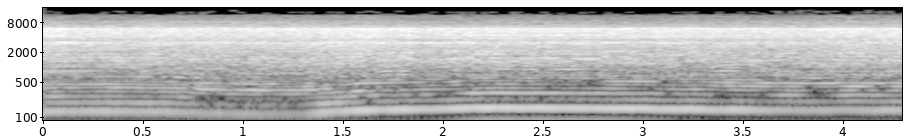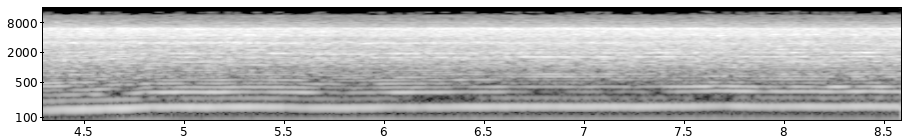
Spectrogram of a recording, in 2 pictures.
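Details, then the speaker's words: Shindaiwa hedge trimmer (AH254 in lineup), two-stroke, after two years of commercial use, running in garage: crisp revs climbing and holding steady, clean with no stumble or misfire; best it has run in weeks despite field trouble; normal running. "Hedge trimmer, that's probably the best it's worked since I've been using the thing in the last couple weeks on some jobs."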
